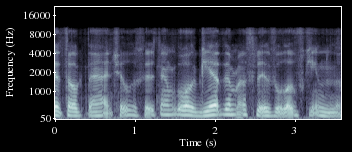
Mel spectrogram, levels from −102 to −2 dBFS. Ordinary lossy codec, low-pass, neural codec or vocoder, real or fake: Opus, 32 kbps; 9.9 kHz; autoencoder, 22.05 kHz, a latent of 192 numbers a frame, VITS, trained on many speakers; fake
